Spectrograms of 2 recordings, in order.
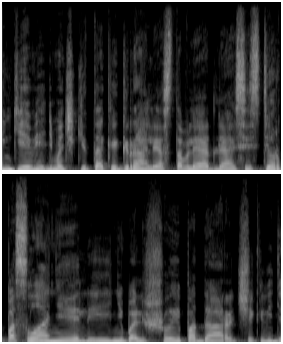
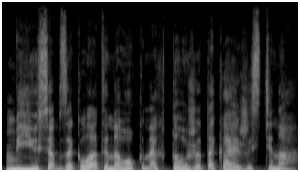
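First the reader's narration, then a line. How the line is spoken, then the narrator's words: Involuntary hopeful exclamation. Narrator (Russian): Непроизвольно воскликнула Инесс, подспудно надеясь, что где-то есть прорехи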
